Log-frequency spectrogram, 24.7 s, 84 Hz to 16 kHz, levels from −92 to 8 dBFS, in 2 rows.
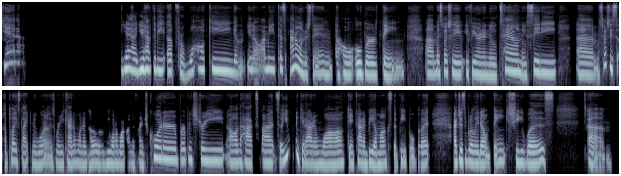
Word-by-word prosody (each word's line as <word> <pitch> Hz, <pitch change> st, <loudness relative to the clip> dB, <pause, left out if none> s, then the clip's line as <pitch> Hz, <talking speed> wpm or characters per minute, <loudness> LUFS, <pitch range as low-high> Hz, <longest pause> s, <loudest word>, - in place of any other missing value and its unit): Yeah 350 Hz, +4 st, -4 dB, 2.1 s
Yeah, 250 Hz, +1 st, +5 dB
you 235 Hz, +3 st, +7 dB
have 245 Hz, -1 st, +5 dB
to 250 Hz, -, +2 dB
be 230 Hz, -1 st, +3 dB
up 215 Hz, 0 st, 0 dB
for 195 Hz, -, -3 dB
walking 225 Hz, +3 st, +2 dB
and, 225 Hz, +5 st, -5 dB
you 255 Hz, -, -3 dB
know, 245 Hz, -, -4 dB
I -, -, -4 dB
mean, 250 Hz, -1 st, +3 dB
'cause 250 Hz, 0 st, -1 dB
I 260 Hz, -, +3 dB
don't 285 Hz, -3 st, +5 dB
understand 95 Hz, -, -2 dB
the 180 Hz, -, -4 dB
whole 180 Hz, 0 st, 0 dB
Uber 180 Hz, -2 st, +4 dB
thing, 190 Hz, +5 st, -2 dB, 0.4 s
um, 190 Hz, -1 st, -1 dB
especially 195 Hz, -1 st, +2 dB
if 195 Hz, +1 st, -3 dB
you're 190 Hz, -1 st, +2 dB
in 180 Hz, -, +1 dB
a 175 Hz, -, 0 dB
new 170 Hz, -1 st, -1 dB
town, 215 Hz, 0 st, +2 dB
new 175 Hz, -2 st, -2 dB
city, 195 Hz, 0 st, +1 dB, 0.4 s
um, 180 Hz, -2 st, -1 dB
especially 310 Hz, -, +1 dB
s 240 Hz, -, +4 dB
a 165 Hz, -, -4 dB
place 190 Hz, +1 st, -3 dB
like 165 Hz, 0 st, -6 dB
New 165 Hz, -, -5 dB
Orleans 90 Hz, -, -4 dB
where 170 Hz, -, -5 dB
you 165 Hz, -, -4 dB
kinda 170 Hz, +1 st, -3 dB
wanna 170 Hz, -2 st, -4 dB
go 170 Hz, 0 st, -3 dB
you 175 Hz, -, -2 dB
wanna 170 Hz, 0 st, -1 dB
walk 165 Hz, 0 st, -2 dB
on 165 Hz, -, -11 dB
the 160 Hz, -, -6 dB
French 165 Hz, -3 st, -7 dB
Quarter, 220 Hz, -4 st, +3 dB
Bourbon 200 Hz, +1 st, -2 dB
Street, 200 Hz, 0 st, -1 dB
all 180 Hz, 0 st, -1 dB
the 180 Hz, -, -2 dB
hotspots, 180 Hz, 0 st, -2 dB
so -, -, 0 dB
you 235 Hz, +9 st, +3 dB
wanna 255 Hz, -, +4 dB
get 180 Hz, -3 st, -3 dB
out 170 Hz, 0 st, -1 dB
and 165 Hz, +1 st, -3 dB
walk, 165 Hz, +2 st, 0 dB
and 165 Hz, -, -2 dB
kinda 175 Hz, -3 st, -1 dB
be 175 Hz, +2 st, 0 dB
amongst 165 Hz, +2 st, -1 dB
the -, -, -3 dB
people, 185 Hz, +1 st, -5 dB
but 165 Hz, 0 st, -3 dB, 0.5 s
I 175 Hz, -, +6 dB
just 190 Hz, +1 st, +4 dB
really 170 Hz, -2 st, +2 dB
don't 165 Hz, -1 st, +1 dB
think 190 Hz, +1 st, -2 dB
she 180 Hz, -2 st, 0 dB
was, 170 Hz, +2 st, +1 dB, 0.7 s
um -, -, -2 dB
185 Hz, 190 wpm, -24 LUFS, 170-210 Hz, 2.1 s, you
